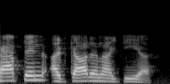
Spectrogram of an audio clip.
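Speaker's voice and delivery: plain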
